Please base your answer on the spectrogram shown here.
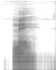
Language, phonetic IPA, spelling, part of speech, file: Polish, [mɨ], my, pronoun / noun, Pl-my.ogg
